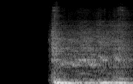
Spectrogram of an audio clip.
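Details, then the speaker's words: 1978 Ford Courier after fitting a new HEI ignition module and rewired connector, no fuel in the carb: starter spins the engine with a steady, low, even churning, no grinding or hesitation; cranks and sounds healthy. "Okay, it turns over and it sounds healthy."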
